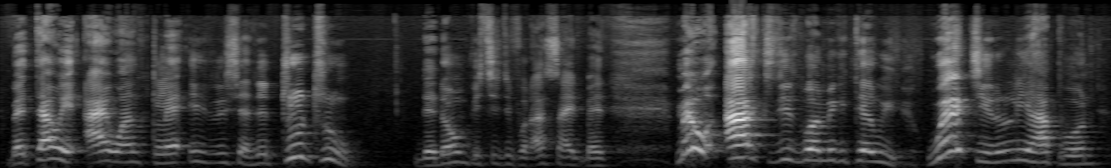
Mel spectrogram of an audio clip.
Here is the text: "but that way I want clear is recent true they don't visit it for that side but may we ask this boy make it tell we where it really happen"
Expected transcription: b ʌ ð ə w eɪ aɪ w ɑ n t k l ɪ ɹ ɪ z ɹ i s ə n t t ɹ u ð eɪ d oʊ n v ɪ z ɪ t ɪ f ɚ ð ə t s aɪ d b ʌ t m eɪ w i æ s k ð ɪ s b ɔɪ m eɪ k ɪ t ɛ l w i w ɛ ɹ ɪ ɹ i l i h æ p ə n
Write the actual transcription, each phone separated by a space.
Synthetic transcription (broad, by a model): b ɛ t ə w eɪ aɪ w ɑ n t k l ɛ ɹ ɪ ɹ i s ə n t t ɹ u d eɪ d oʊ n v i s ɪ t ɪ f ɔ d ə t s aɪ d b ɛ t m eɪ w i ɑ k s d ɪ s b ɔɪ m eɪ k ɪ t ɛ l w i w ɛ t ɪ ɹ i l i h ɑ p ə n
